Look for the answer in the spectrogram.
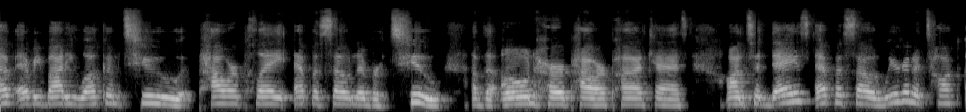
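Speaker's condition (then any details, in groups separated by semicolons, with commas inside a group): No condition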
